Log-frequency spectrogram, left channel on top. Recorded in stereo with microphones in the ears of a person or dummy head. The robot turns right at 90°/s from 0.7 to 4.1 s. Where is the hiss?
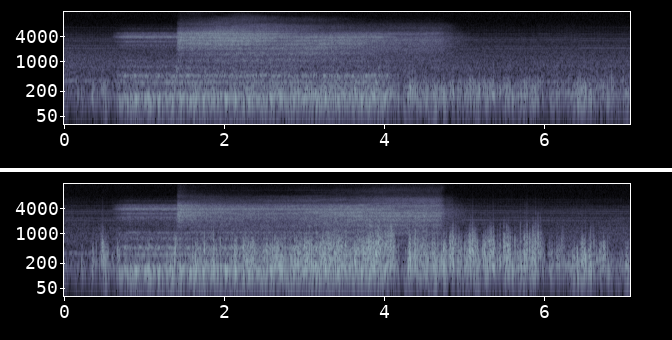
5° right, 3.5 m; by 4.8 s 125° right, 3.5 m.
